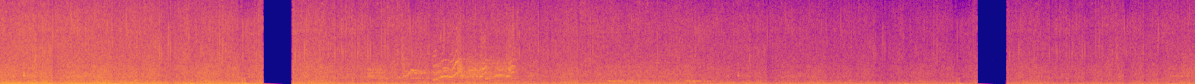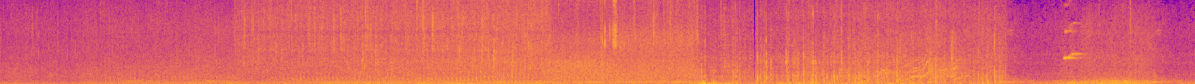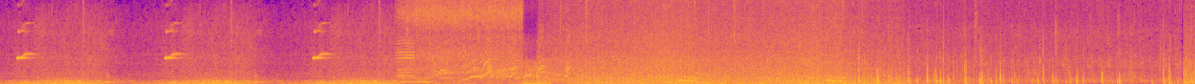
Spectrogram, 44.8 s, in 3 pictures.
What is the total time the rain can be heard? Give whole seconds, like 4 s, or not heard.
45 s.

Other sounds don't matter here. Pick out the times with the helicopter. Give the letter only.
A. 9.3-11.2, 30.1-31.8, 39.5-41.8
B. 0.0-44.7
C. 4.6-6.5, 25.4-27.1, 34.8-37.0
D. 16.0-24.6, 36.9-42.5
D.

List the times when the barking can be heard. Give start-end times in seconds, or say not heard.
4.6-6.5, 25.4-27.1, 34.8-37.0.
